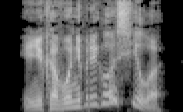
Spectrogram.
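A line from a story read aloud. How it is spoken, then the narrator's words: Exclamation. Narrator (Russian): воскликнула большая Барбара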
